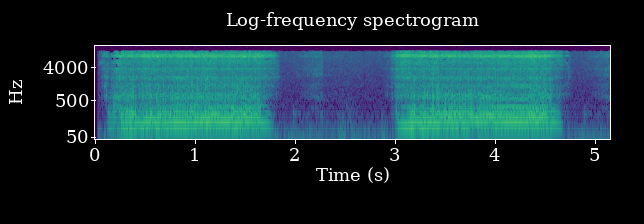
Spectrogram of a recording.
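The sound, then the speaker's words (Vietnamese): Snoring comes from sleepers resting on bunk beds in a rest room after a night of hard work. Two long, loud, rasping snores are separated by a quiet pause. “Trong phòng nghỉ vang lên tiếng ngáy của ba người.”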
